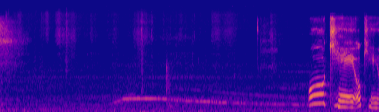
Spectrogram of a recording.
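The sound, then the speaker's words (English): A wolf howls once to the south in a long, drawn-out wail that swoops up and slowly sinks in pitch over a low hiss, before a voice starts talking at the end. “Again, you hear the sound of the wolves.”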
